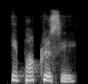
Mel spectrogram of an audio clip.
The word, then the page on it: hypocrisy: Indian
